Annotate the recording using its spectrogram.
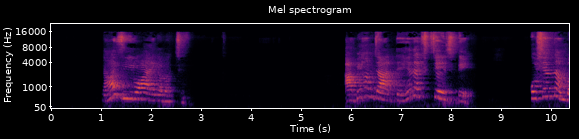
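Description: A young girl speaks clearly and carefully, close by, as if teaching.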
